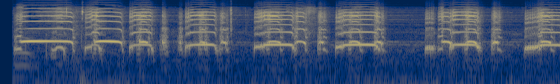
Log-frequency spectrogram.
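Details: A crane, one of the common or demoiselle cranes kept in homes in Bannu, Pakistan, gives loud, ringing, trumpet-like calls in quick bursts, about eight or nine in five seconds, each rich and brassy; nothing else is heard.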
